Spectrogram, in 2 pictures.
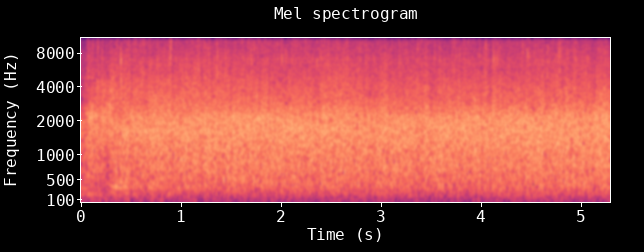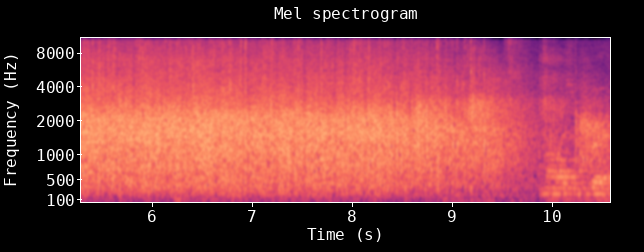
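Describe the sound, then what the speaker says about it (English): An audience at a school Gold & Silver Star ceremony applauds the band. The applause is loud and sustained for about ten seconds, then it thins out as a voice begins at the end. "one more round of applause for our band."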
